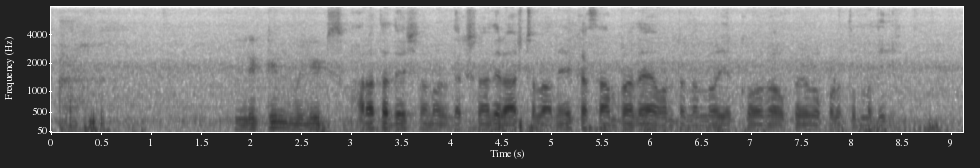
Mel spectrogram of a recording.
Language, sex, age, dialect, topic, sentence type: Telugu, male, 41-45, Telangana, agriculture, statement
